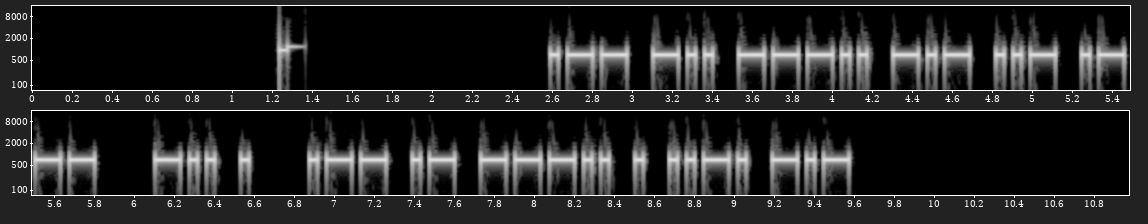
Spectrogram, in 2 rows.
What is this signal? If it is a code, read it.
Morse code, heard as a keyed tone, about 27 wpm, 700 Hz. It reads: WD8KUJ DE WA8EFK
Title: USA Callsign DE Callsign 28wpm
